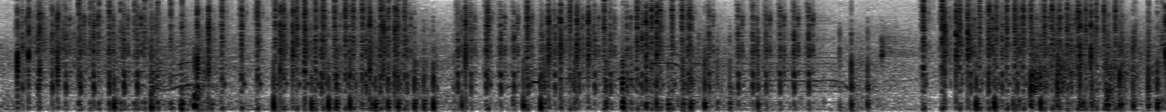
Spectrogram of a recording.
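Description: Paintball markers firing rapid strings of shots from several players at once, many pops a second, slackening briefly about seven seconds in.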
